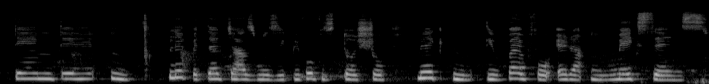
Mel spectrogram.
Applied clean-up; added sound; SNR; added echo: none; none; none; none.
